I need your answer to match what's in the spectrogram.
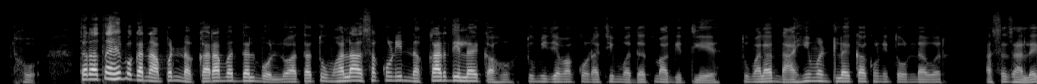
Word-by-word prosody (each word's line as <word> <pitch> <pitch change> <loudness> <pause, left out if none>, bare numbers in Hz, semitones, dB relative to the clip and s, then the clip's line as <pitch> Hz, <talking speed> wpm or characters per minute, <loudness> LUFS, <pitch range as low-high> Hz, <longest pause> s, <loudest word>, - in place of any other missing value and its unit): हो - - -14 0.5
तर 230 +1 +5
आता 235 +3 +8
हे 260 - +8
बघा 230 -6 +5
ना, 175 -3 +2
आपण 170 +6 0
नकाराबद्दल 165 +2 +2
बोललो 115 +2 -5
आता 130 +3 -1
तुम्हाला 155 +2 +2
असा 190 - -4
कोणी 190 -1 -4
नकार 175 +3 +4
दिलाय 165 -2 +4
का - - -2
ओ? 110 +1 -14 0.2
तुम्ही 135 -1 -11
जेव्हा 125 0 -6
कोणाची 125 0 -10
मदत 115 +5 -9
मागितली 105 -3 -9
आहे 95 +1 -11 0.2
तुम्हाला 130 +1 -3
नाही 115 +5 -5
म्हटलंय 145 -3 -3
का 140 - 0
कोणी 130 -2 -13
तोंडावर? 115 -1 -9 0.4
असं 125 - -10
झालंय 115 -1 -5
135 Hz, 180 wpm, -24 LUFS, 115-165 Hz, 0.5 s, आता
